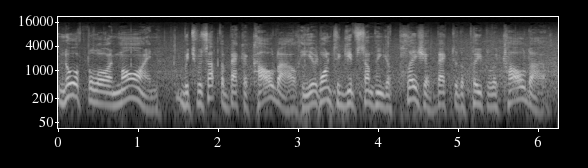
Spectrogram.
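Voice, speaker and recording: A man with a strong Australian accent speaks at a fairly high pitch. His voice is somewhat breathy, with lively intonation. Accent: broad Australian. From Australia, New South Wales south coast. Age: 60s. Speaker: swimming club president. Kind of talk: casual interview.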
